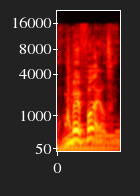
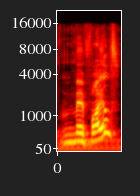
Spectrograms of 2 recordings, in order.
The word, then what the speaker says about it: Mephiles: Y siempre lo pronuncio mal. Creo que se llama... Mephiles. ¿Es así? ¿Mephiles?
